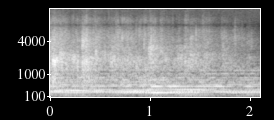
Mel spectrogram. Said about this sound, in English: Let's give our music team a round of applause.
